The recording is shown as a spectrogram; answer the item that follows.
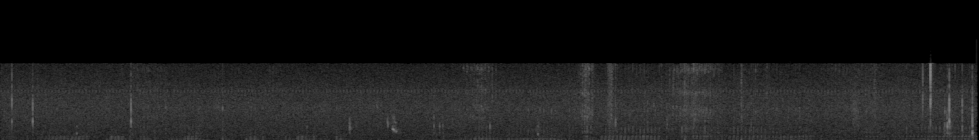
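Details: Close, continuous low purr from a domestic cat, an even throbbing rumble lasting almost ten seconds, with only faint rustles and soft ticks in the background.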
